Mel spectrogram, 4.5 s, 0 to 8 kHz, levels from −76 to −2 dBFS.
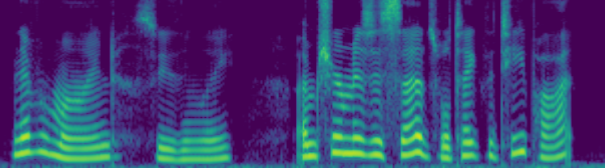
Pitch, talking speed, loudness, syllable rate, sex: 220 Hz, 145 wpm, -18 LUFS, 4.1 syllables/s, female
